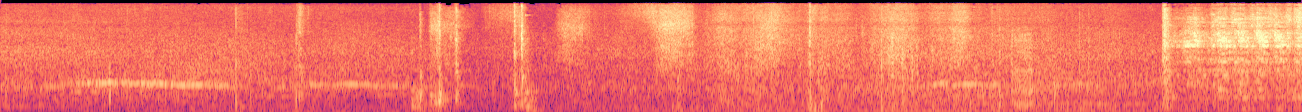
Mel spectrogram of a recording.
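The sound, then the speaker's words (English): A car engine, tried again after cooling down, turns over with a few clicks and clunks, then catches and settles into a steady low rumble, with no one speaking. “I think engine has cooled now. I'll try again.”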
